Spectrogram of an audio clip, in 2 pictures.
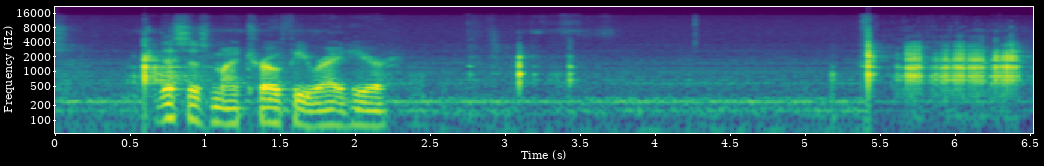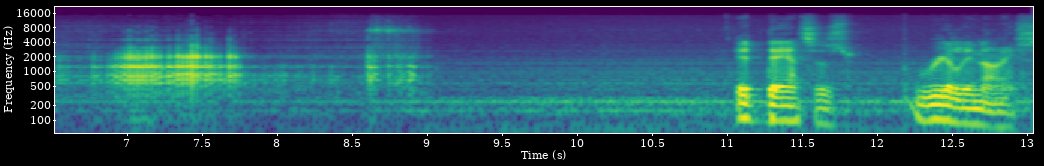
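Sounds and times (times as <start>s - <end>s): top scraping rattle on wood: 5.4s - 9.0s.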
